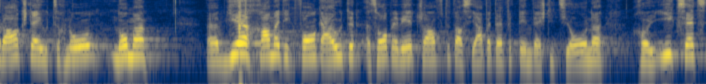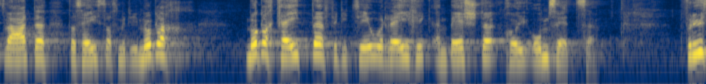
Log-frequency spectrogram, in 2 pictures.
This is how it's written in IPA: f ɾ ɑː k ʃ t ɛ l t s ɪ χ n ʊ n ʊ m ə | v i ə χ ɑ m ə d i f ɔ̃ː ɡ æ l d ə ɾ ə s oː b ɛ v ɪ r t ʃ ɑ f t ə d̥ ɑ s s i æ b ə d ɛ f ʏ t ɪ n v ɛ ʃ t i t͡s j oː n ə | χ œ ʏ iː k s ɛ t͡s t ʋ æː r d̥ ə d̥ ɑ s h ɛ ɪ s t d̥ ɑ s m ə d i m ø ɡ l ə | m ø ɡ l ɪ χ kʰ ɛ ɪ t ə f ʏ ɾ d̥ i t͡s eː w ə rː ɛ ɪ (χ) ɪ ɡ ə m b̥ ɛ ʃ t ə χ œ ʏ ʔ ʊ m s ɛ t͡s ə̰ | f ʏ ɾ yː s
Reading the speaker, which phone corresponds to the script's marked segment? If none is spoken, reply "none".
χ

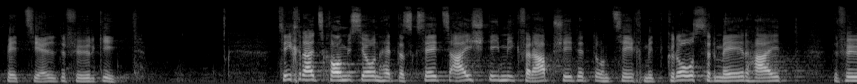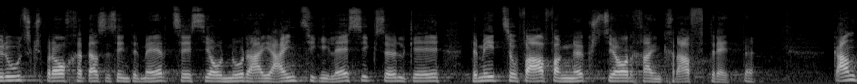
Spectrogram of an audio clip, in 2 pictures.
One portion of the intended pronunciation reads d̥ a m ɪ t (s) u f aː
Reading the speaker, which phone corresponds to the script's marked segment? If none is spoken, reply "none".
s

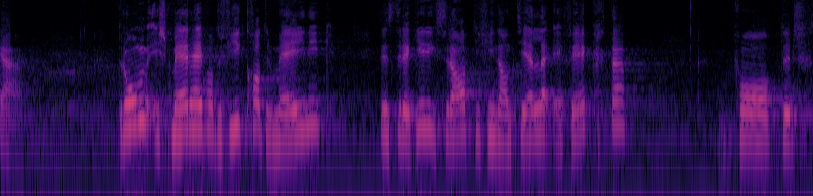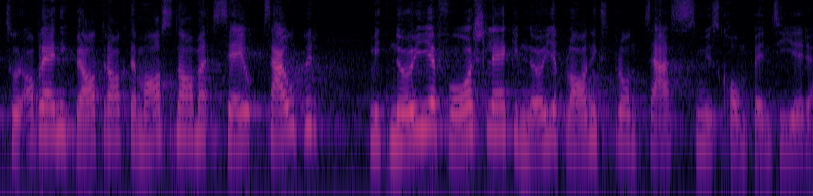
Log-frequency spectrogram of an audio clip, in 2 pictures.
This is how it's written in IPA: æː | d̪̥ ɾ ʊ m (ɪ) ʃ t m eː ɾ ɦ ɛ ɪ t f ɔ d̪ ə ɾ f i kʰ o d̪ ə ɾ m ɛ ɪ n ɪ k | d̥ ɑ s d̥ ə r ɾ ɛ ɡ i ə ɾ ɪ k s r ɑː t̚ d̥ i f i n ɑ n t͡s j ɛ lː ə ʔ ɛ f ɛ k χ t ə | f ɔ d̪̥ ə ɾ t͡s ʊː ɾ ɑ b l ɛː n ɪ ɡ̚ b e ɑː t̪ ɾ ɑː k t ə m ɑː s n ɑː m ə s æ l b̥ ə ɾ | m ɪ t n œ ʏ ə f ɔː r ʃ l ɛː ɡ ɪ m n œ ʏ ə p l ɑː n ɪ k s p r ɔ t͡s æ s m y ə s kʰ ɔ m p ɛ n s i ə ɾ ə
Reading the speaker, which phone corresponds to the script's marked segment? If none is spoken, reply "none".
ɪ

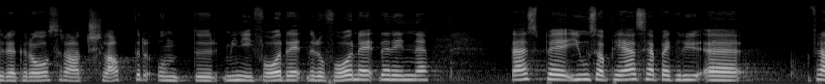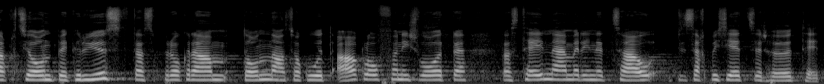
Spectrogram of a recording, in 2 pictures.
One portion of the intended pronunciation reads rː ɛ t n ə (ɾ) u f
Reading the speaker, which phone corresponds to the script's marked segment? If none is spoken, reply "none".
ɾ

